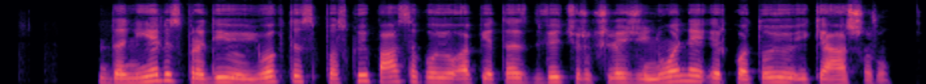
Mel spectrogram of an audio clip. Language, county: Lithuanian, Marijampolė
